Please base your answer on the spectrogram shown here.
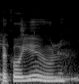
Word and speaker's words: Picayune: Times Picayune, dated June Times 18, Picayune, that's how we pronounce it.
